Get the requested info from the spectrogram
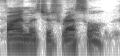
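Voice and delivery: ordinary talk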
